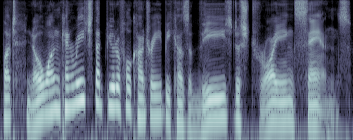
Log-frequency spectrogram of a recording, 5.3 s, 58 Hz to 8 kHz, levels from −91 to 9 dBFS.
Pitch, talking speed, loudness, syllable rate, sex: 125 Hz, 145 wpm, -17 LUFS, 4.1 syllables/s, male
